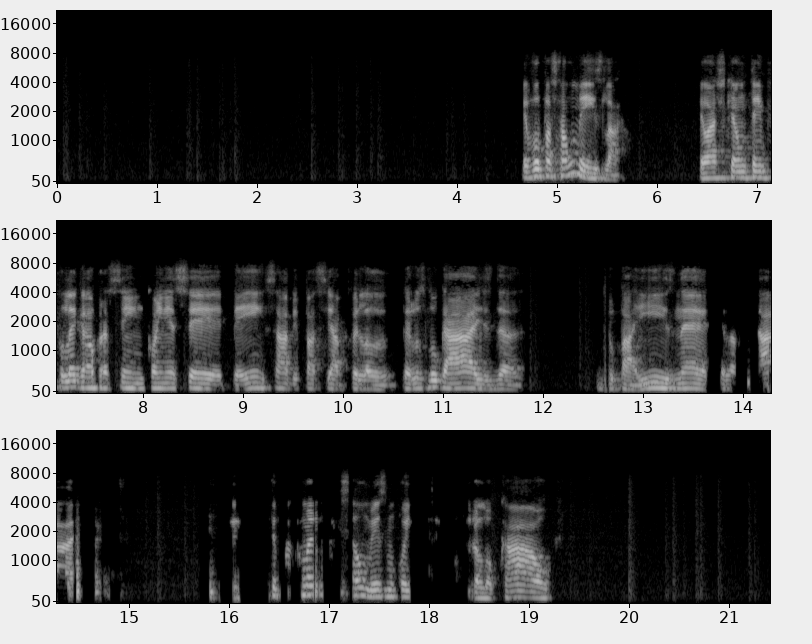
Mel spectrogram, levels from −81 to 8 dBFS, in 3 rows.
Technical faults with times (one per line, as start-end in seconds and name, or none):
13.64-14.81 speech suppressed in double talk
14.46-14.95 other side's voice leaking through
15.78-15.88 other side's voice leaking through
15.88-17.27 speech suppressed in double talk
16.85-17.18 other side's voice leaking through
17.81-18.45 speech suppressed in double talk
